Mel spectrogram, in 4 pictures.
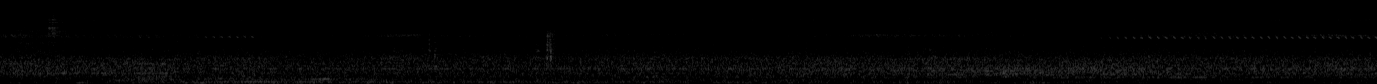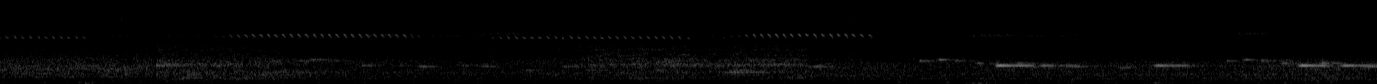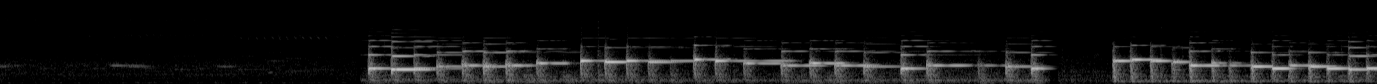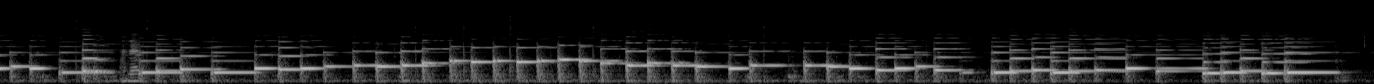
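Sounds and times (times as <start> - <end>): insects chirping: 0.0 - 55.0
upright piano melody: 31.2 - 54.9.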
